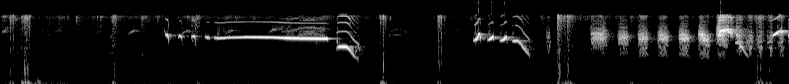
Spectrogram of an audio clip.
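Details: Common iora, called sirtu or cipoh, used as tutor song: a long level whistle, a sharp downward slur, quick doubled chirps, then a buzzy rattled phrase, with clicking sounds between the notes.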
